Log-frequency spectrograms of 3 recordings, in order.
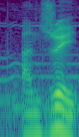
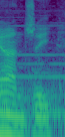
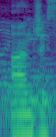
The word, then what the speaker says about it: Анджей: У ведущего случилось техническое замыкание, поэтому половину выпуска он неправильно ставит ударение и говорит «Анджей», а не «Анджей». Конечно же, мы знаем, что автора зовут Анджей Сапковский.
